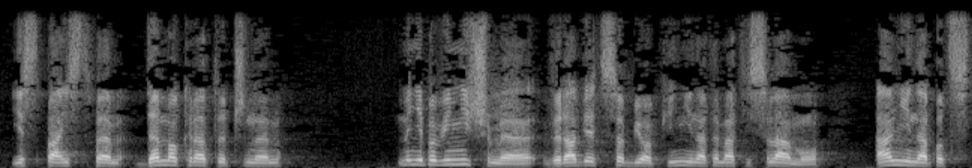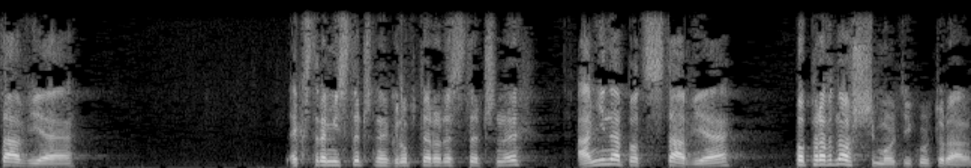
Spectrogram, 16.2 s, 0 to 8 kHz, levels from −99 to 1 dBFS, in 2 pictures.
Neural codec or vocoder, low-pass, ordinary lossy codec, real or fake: none; 7.2 kHz; none; real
